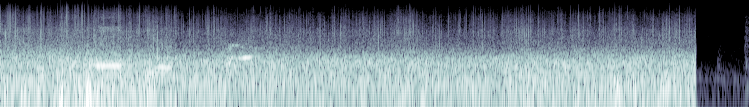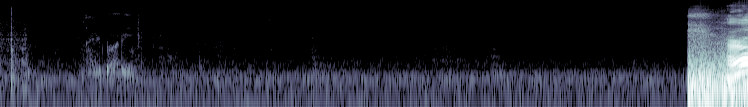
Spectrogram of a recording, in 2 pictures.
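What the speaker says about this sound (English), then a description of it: "The rain's brutal." Heavy rain pounding during a coastal storm on a beach outing for crab fishing and razor clamming, a loud dense roar with wind buffeting the microphone for about seven seconds, then near silence, then the downpour bursting back in at the end.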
